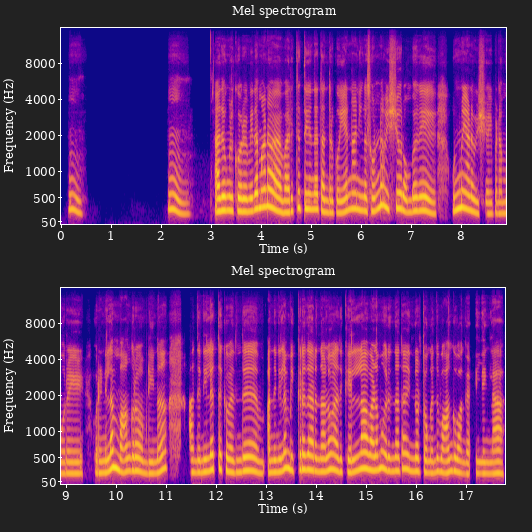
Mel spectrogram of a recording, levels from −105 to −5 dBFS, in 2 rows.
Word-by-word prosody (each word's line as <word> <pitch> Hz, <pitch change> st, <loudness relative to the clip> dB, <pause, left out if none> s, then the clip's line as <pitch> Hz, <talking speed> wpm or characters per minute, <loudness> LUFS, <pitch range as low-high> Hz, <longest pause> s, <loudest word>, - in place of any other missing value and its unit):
ம். 250 Hz, -7 st, -6 dB, 1.7 s
ம். 255 Hz, -8 st, -1 dB, 0.7 s
அது 245 Hz, +2 st, +6 dB
உங்களுக்கு 260 Hz, -1 st, 0 dB
ஒரு 240 Hz, -, +4 dB
விதமான 315 Hz, +6 st, +4 dB, 0.3 s
வருத்தத்தையும் 285 Hz, +5 st, 0 dB
தான் 285 Hz, -, -1 dB
தந்திருக்கும். 220 Hz, -1 st, -2 dB
ஏன்னா, 290 Hz, +3 st, -1 dB
நீங்க 260 Hz, -1 st, -1 dB
சொன்ன 295 Hz, +9 st, +1 dB
விஷயம் 295 Hz, +1 st, 0 dB
ரொம்பவே 250 Hz, +3 st, +1 dB, 0.6 s
உண்மையான 290 Hz, -2 st, +2 dB
விஷயம். 200 Hz, 0 st, -6 dB
இப்ப 210 Hz, +1 st, -8 dB
நம்ம 205 Hz, 0 st, -7 dB
ஒரே, 210 Hz, 0 st, -4 dB, 0.5 s
ஒரு 215 Hz, -, -2 dB
நிலம் 300 Hz, +6 st, +5 dB
வாங்குறோம் 250 Hz, +1 st, 0 dB
அப்படீன்னா, 210 Hz, +4 st, -3 dB, 0.6 s
அந்த 225 Hz, 0 st, -3 dB
நிலத்துக்கு 270 Hz, +1 st, 0 dB
வந்து 230 Hz, +3 st, 0 dB, 0.5 s
அந்த 230 Hz, -, -1 dB
நிலம் 295 Hz, +4 st, +2 dB
விற்கிறதா 275 Hz, +2 st, +1 dB
இருந்தாலும், 245 Hz, +3 st, 0 dB
அதுக்கு 235 Hz, -1 st, -3 dB
எல்லா 280 Hz, +5 st, +3 dB
வளமும் 275 Hz, +3 st, +2 dB
இருந்தா 250 Hz, 0 st, -2 dB
தான் 285 Hz, -1 st, +1 dB
இன்னொருத்தவங்க 230 Hz, -3 st, -3 dB
வந்து 240 Hz, 0 st, -4 dB
வாங்குவாங்க, 225 Hz, -2 st, -1 dB, 0.2 s
இல்லைங்களா? 205 Hz, 0 st, -2 dB
250 Hz, 130 wpm, -19 LUFS, 225-280 Hz, 1.7 s, அது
